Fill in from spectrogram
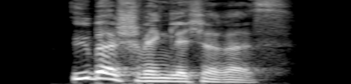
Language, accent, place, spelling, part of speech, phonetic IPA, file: German, Germany, Berlin, überschwänglicheres, adjective, [ˈyːbɐˌʃvɛŋlɪçəʁəs], De-überschwänglicheres.ogg
- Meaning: strong/mixed nominative/accusative neuter singular comparative degree of überschwänglich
